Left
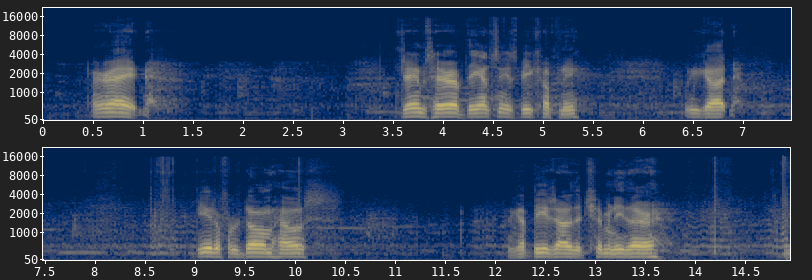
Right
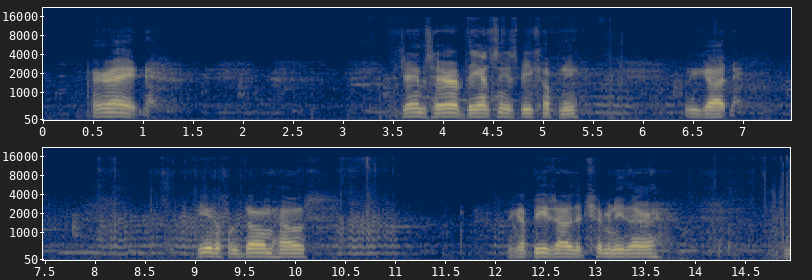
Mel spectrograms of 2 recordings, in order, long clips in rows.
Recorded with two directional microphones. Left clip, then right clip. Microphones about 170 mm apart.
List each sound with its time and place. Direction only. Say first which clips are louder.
0.5 s a sound: left 3 dB; 20° left (ahead or behind)
3.6 s speech: left 3 dB; 30° left (ahead or behind)
4.2 s bee: left 2 dB; 5° left (ahead or behind)
6.4 s speech: left 3 dB; 5° left (ahead or behind)
9.0 s bee: left 3 dB; 25° left (ahead or behind)
12.1 s speech: left 3 dB; 10° left (ahead or behind)
13.3 s speech: left 6 dB; 50° left (ahead or behind)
